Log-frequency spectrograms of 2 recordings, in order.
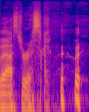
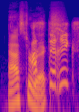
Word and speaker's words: Asterix: Wow, you mispronounced both of their names. What? What do you mean? One go. Not Asterisk and Obelisk. Asterix and Obelix. Okay, Asterix. With an X in the end. Asterix.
